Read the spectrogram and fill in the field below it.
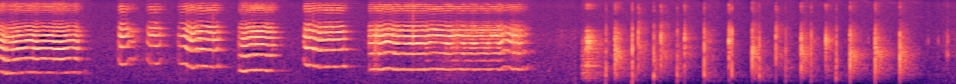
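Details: Chihuahua known as the Happy Birthday Chihuahua howls a string of sustained tonal notes, one long held note near the end, then breaks into a quick series of sharp, clicking pulses, indoors.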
